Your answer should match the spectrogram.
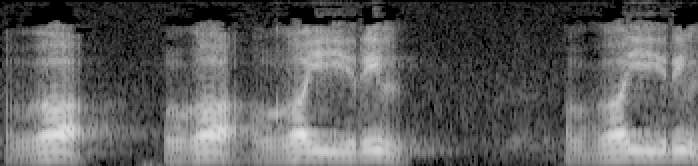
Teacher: go adalah sifat jahr, tidak boleh ada hamasnya, tidak boleh ada hamasnya, suara seperti itu ya, suara ces itu ada huruf gin tidak boleh.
